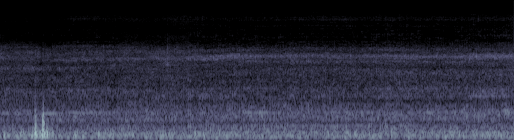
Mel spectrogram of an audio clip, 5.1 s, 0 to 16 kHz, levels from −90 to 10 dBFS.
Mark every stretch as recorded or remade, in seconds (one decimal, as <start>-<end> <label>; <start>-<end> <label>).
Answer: 0.0-0.4 remade; 0.4-1.2 recorded; 1.2-1.9 remade; 1.9-5.1 recorded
